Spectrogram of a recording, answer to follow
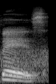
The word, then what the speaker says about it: BEIS: got baggage flatted space it's b e i s but it's pronounced base i think i'm pretty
